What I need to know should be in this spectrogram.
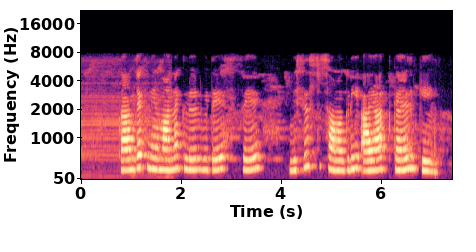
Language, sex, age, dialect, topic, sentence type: Maithili, female, 31-35, Southern/Standard, agriculture, statement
